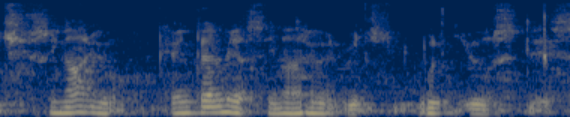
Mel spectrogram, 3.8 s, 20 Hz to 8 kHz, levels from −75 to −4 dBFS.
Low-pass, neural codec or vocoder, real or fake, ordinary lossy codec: 7.2 kHz; vocoder, 22.05 kHz, 80 mel bands, HiFi-GAN; fake; none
